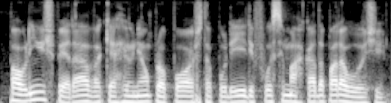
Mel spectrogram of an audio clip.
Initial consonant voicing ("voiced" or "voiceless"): voiceless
